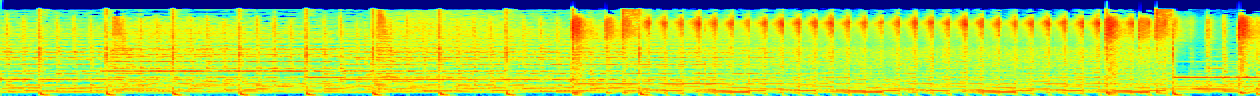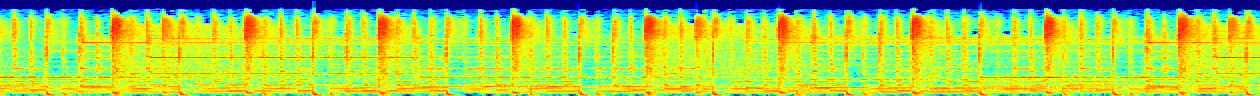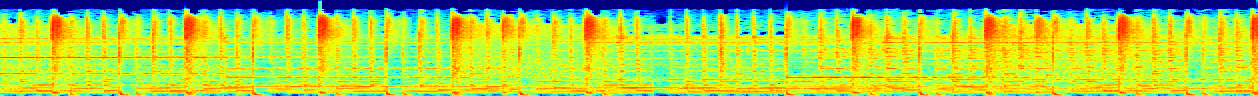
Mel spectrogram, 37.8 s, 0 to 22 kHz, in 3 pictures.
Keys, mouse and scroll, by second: 0.0 click, 1.0-1.9 typing, 2.4 click, 4.2 click, 4.8 5, 5.6 click, 7.7 click, 9.2 click, 9.9 1, 11.2 click, 12.3-13.3 typing, 12.5 click, 13.3 click, 14.0 click, 14.8-15.8 typing, 17.9 click, 18.5 scroll down 1, 18.8-19.4 scroll up 1, 19.4 click, 20.7 click, 24.7 click, 26.2 click, 27.5 click, 28.2-29.0 typing, 29.1 Return, 30.0-31.3 drag, 31.0-31.9 typing, 32.5 click, 34.9 click.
